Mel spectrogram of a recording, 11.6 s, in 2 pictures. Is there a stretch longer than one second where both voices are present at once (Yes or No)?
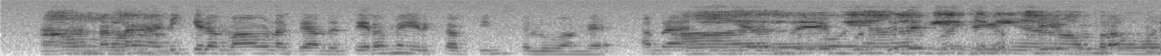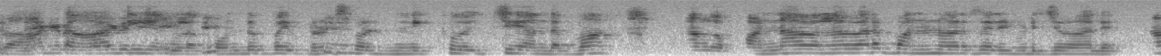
Yes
